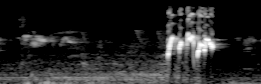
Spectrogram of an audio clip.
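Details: Red-whiskered bulbul lure song played to draw in wild birds, meant as a competitive fighting song. A single quick burst of four or five loud, warbled, rising-and-falling notes comes after two quiet seconds, with faint thin whistles earlier.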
